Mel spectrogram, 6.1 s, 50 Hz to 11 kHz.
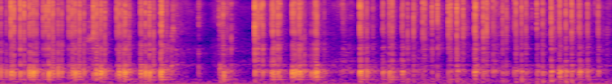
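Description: Long nails tap fast on the glossy card cover of a softcover paperback book held in the hands. About 33 crisp, bright clicks with a papery mid-range body come in quick bursts, with a brief pause partway through. Each tap dies away almost instantly.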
